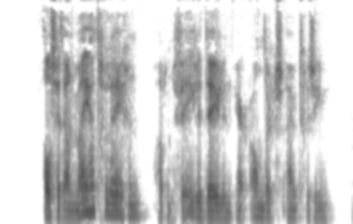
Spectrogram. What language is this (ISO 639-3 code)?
nld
